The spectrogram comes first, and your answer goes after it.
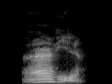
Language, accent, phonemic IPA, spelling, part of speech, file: French, France, /ʁɛ̃.vil/, Rainville, proper noun, LL-Q150 (fra)-Rainville.wav
- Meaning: a surname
